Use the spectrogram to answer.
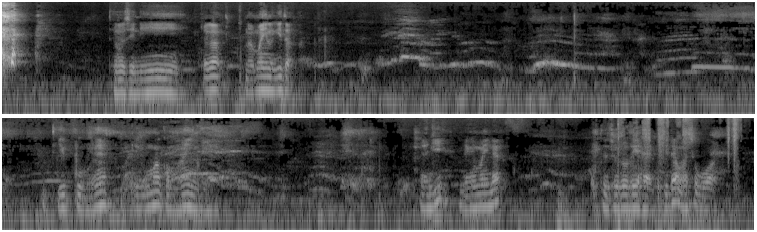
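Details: A child gives short, harsh, barking coughs in clusters, with whimpering and fussy sounds between them: barking cough.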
